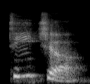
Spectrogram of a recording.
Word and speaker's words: teacher: Also, teacher, doctor, the final r is not realized. Teacher, it ends with a sure sound.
